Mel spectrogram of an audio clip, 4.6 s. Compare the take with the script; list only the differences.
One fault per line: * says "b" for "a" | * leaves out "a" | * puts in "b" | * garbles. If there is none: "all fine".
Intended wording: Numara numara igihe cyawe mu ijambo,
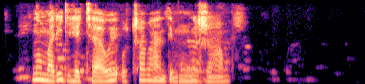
* leaves out "numara"
* puts in "uca abandi"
